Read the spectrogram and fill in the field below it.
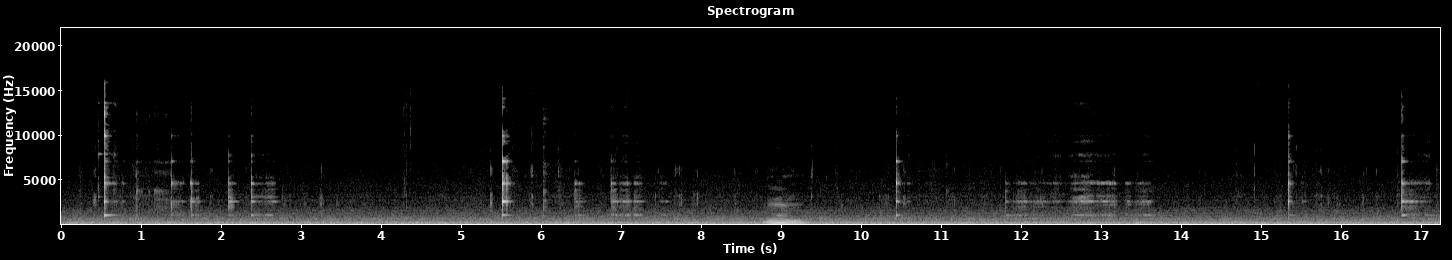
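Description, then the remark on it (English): A spoon clinks irregularly against a bowl of Honey Nut Cheerios while someone eats, with scattered light, bright taps over a low background hum and a brief low voiced sound midway. “Oh my god, I just swallowed that one whole.”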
